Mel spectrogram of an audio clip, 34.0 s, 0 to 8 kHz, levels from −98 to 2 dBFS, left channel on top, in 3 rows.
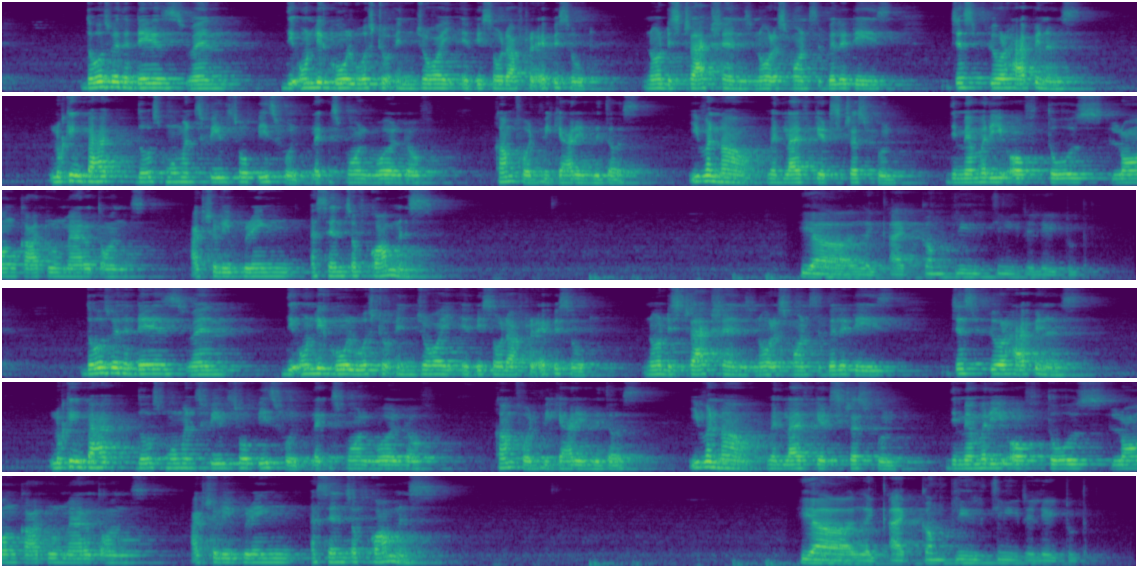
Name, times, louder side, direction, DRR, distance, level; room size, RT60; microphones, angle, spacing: voice 1, 0.8-2.3 2.8-5.9 6.4-8.9 9.5-10.7 11.8-15.6 16.3-17.7 18.2-20.3 20.8-24.1 24.6-27.0, left 1 dB, 25° left, 5 dB, 1.8 m, -27 dB
voice 2, 30.7-33.5, right 3 dB, 85° right, 6 dB, 1.8 m, -31 dB
28.5 x 21.5 x 4.7 m, 0.96 s
head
